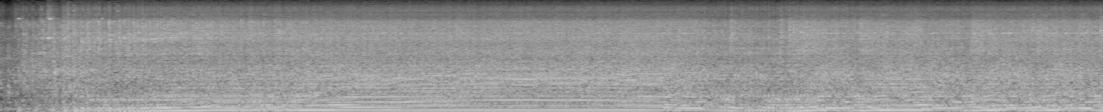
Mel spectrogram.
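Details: Roadside-salvaged small single-cylinder lawn mower engine, destined for the Tommy Gun mini bike, started after choke on then off; it runs with a wavering, hunting note that climbs and sags, surging rather than holding steady, before a spark plug change.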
